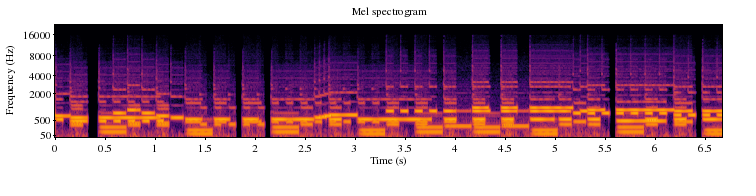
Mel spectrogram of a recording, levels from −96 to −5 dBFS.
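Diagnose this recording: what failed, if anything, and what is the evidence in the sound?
Nothing failed: no stage in the chain shows a dropout, discontinuity, distortion or level anomaly anywhere in the sound.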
